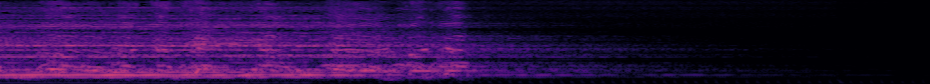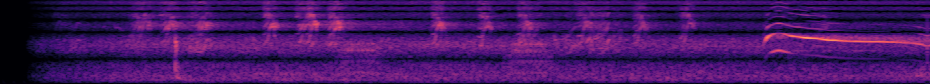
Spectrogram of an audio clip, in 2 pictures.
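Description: common buzzard call

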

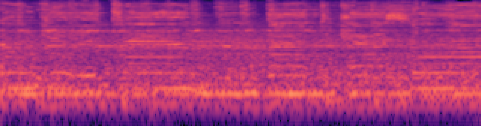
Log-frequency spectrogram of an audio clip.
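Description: car interior noise

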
